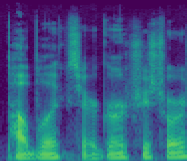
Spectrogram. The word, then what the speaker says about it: Publix: But at the very least, give me some ideas of something I could buy, at like Publix or a grocery store or something like that.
